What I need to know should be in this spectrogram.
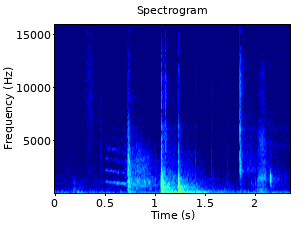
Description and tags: A wooden door closing and opening
door, close, wood, open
